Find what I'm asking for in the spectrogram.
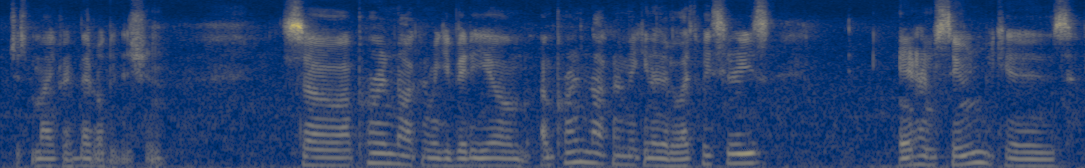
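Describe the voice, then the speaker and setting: A man's voice: medium pitch, bright, forceful tone, a little hiss or hum, low-quality recording. A seventeen-year-old young man talking casually to his channel, rambling and repeating himself with many restarts. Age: 17, about to turn 18. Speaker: gaming channel host. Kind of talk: casual unscripted monologue.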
